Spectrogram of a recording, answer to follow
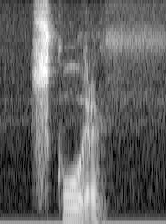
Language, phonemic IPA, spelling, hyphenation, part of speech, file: Dutch, /ˈskoː.rə/, score, sco‧re, noun, Nl-score.ogg
- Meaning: score (number of points earned)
